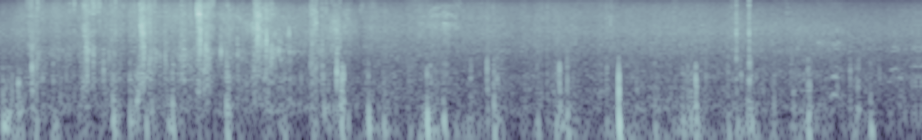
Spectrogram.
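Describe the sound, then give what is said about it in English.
Footsteps wander around Dolly Parton's childhood home across an outdoor surface at an unhurried, slightly irregular pace, with occasional sharper scuffs over a steady background hiss and faint, indistinct voices. “and sort of wandered around for a bit.”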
